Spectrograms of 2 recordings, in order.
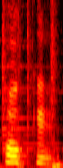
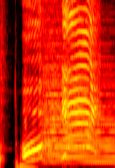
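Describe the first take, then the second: First: It is said softly. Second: It is said loudly.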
